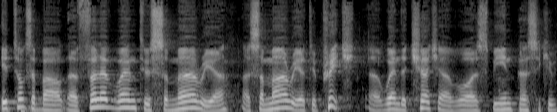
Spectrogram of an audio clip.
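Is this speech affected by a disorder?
No.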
